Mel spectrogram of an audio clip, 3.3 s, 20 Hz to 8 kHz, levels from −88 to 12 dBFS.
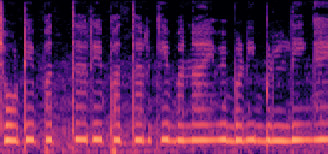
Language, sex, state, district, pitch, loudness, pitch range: Hindi, female, Himachal Pradesh, Shimla, 300 Hz, -15 LUFS, 295-310 Hz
